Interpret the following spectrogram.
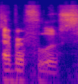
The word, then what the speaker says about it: Eberflus: Eberflus, yeah.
